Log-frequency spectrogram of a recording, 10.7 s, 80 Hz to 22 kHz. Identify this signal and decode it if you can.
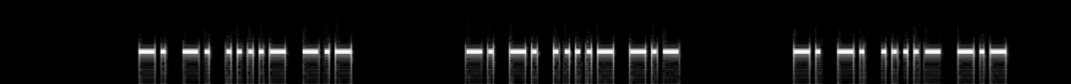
Morse code, heard as a keyed tone, about 22 wpm, 700 Hz. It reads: NN4K NN4K NN4K
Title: USA Call Signs - 4 Characters - Repeated 3x - 22wpm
